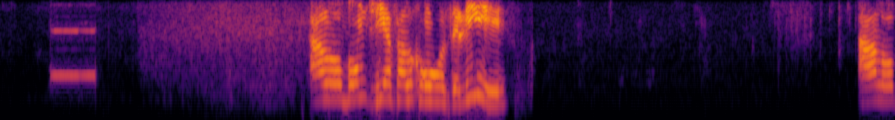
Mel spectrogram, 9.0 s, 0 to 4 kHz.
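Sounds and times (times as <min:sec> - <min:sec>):
phone answering machine electronic beep: 0:00.5 - 0:01.0
low steady hiss of phone line noise: 0:00.8 - 0:08.9
speech: 0:03.1 - 0:05.2, 0:08.6 - 0:08.9.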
